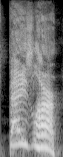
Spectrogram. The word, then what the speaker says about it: Baszler: It's Baszler. He always says he pronounces everything correctly, so I just assume that he's right.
